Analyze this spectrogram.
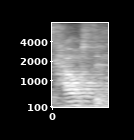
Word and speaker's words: Houston: How do you pronounce that? Wrong. House. It's Houston Street. That's a New Yorker. It's Houston Street. The tourist said to me, "No, it's Houston."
